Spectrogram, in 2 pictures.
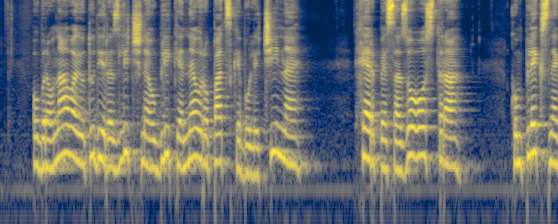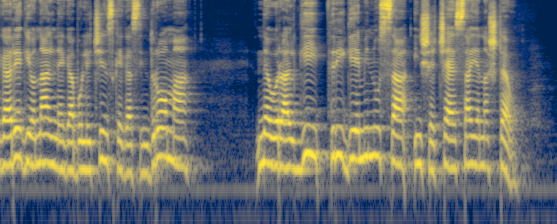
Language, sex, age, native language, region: Slovenian, female, 50-59, Slovenian, Carinthia region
